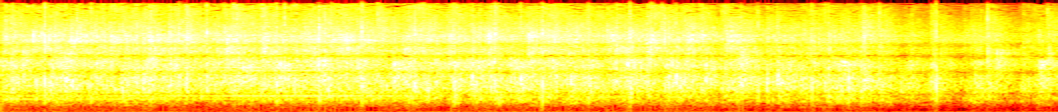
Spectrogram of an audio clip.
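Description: A harmonium plays a steady drone of chords.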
